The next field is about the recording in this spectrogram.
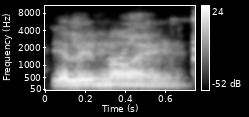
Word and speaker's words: Illinois: Amerika Serikat ini bacanya gimana ya Bu ya Universitas Illinois ya? – Illinois.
